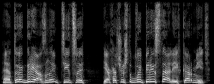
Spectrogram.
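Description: A narrator voicing a spiteful, bullying male neighbor with a shrill, sneering manner in an audiobook. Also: animated, normal speed, no room sound, clean studio sound. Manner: sneering, bullying, rising to a shriek.

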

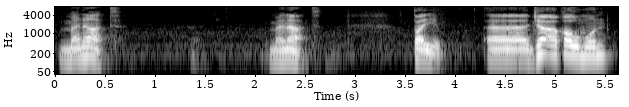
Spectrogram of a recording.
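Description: A man's voice: on the high side, takes it slowly, a bit bright. A man teaching grammar in a classroom lesson, quizzing his students again and again. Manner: quizzing students with repeated questions.

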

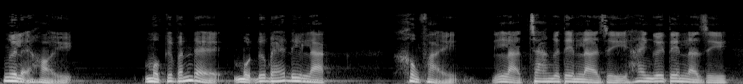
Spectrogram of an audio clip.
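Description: A man's voice: medium pitch, lively intonation, normal speed, warm tone, close to an everyday voice. A man voicing a small, sulky ghost boy who whines indignantly and grits his teeth. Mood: whiny. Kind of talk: audiobook role voicing. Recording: long reverb.

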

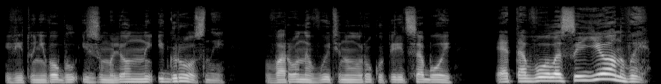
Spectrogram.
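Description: A man reading a dark fantasy audiobook in a steady storytelling voice, close to the microphone. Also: lowish voice, a little fast, no echo. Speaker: audiobook narrator. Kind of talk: scripted narration.

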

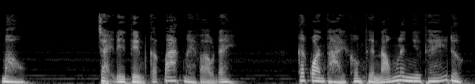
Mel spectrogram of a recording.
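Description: A man voicing a grieving middle-aged village woman in a ghost story, with high pleading cries. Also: very animated, fairly quick, breathy edge, dry recording, soft background music, exaggerated voice. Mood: urgent. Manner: wailing, high-pitched pleading.

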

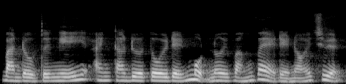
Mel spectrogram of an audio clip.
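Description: A woman's voice: on the low side, quick pace, dull audio. A woman narrating a sad first-person story in a sorrowful, tender way.

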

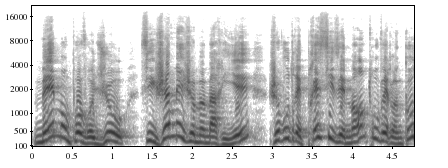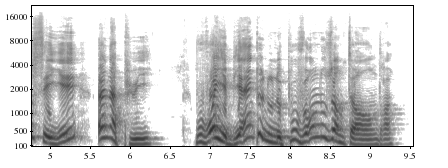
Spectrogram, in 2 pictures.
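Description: A proud young woman, gentle yet firm, her voice lifted higher than the reader's own and moving freely in pitch, put on by a woman narrator. She speaks with quiet reproach and tenderness from an old romance novel audiobook. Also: big pitch swings, a little slow. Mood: gently firm.

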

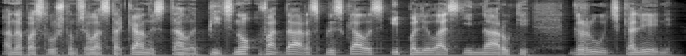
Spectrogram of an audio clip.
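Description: A man with a lowish voice reads classic fiction aloud at an even, measured pace. His narration is expressive, with the mood carried by his delivery. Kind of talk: audiobook reading of classic fiction.

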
